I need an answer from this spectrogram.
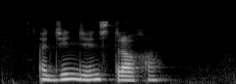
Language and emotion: Russian, neutral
